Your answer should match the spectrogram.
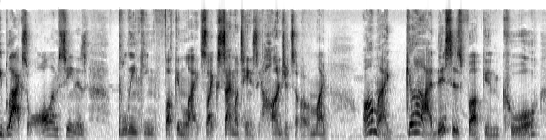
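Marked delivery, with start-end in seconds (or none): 5.4-8.1 slow, stretched-out stoner amazement; re-enacted wide-open wonder; awestruck. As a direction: marvel at it, voice leaping up high. Acting out his tripping amazement.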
